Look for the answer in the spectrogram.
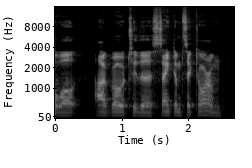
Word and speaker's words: Sanctum Sanctorum: I said that wrong, I think. – You said it weird, but you said it right. – Okay. – you hit all the letters, but you said like you were unsure of yourself, so you're like, Sanctum Sanctorum.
